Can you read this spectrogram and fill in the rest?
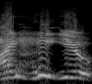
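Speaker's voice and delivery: high-pitched scream. Retelling a book scene where a character screams while held back: imitating someone screaming. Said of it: "fighting him and screaming".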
